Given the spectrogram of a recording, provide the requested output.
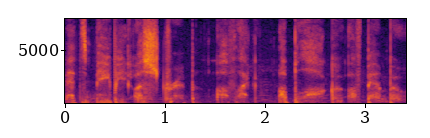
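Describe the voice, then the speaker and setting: A man is whispering, with noticeable background noise. The sound is dry and close, with no echo. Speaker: travel vlogger. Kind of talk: casual vlog narration. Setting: outdoors. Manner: casual with many fillers.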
